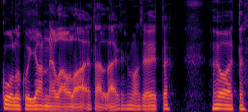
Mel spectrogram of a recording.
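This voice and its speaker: Deep-voiced man telling a story, amused. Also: fairly even intonation, darkish tone, smooth. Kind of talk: casual anecdote telling.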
